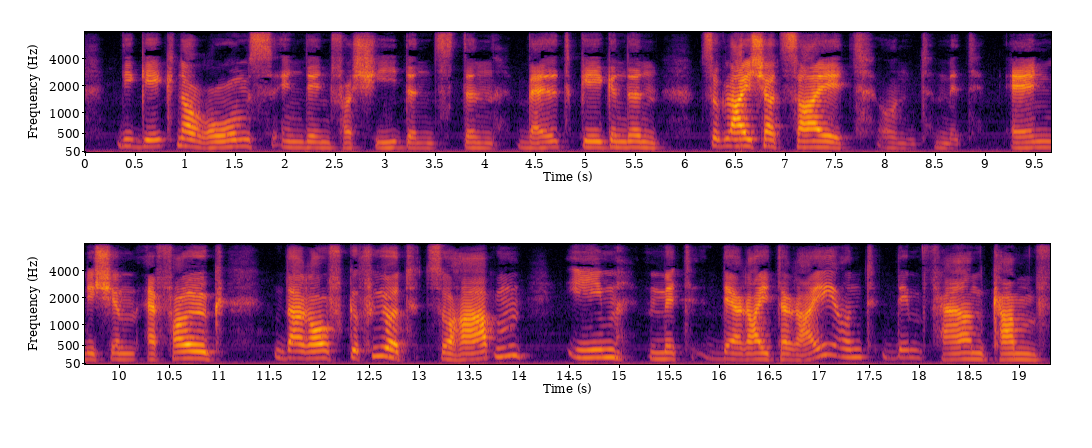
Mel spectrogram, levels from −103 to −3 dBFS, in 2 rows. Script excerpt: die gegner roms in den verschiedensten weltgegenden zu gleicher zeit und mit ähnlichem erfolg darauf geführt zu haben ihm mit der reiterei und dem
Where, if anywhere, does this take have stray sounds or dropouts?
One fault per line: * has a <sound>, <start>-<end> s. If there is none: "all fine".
all fine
